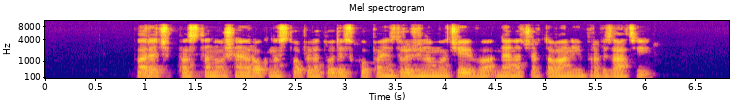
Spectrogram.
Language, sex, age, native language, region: Slovenian, male, 18-29, Slovenian, Central Slovenia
